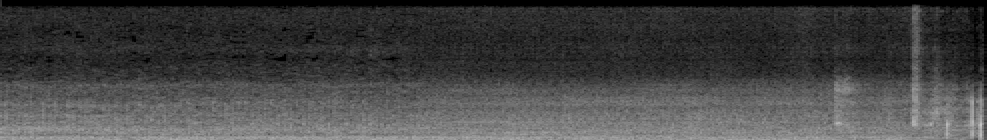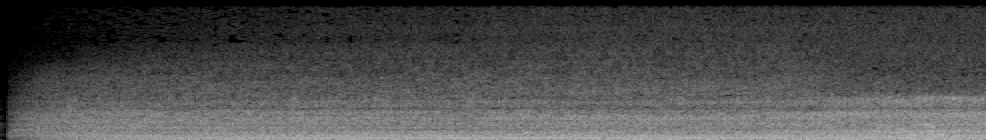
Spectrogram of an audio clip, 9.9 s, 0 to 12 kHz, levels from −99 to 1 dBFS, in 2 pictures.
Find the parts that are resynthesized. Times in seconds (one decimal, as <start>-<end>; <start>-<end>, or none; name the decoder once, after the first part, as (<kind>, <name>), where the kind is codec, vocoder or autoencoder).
2.1-5.1 (autoencoder, DAC-VAE)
